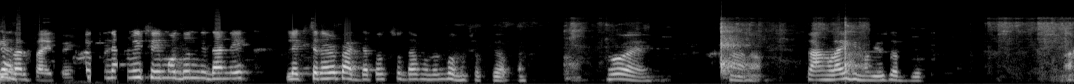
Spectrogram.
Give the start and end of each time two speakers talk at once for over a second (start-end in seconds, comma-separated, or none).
none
